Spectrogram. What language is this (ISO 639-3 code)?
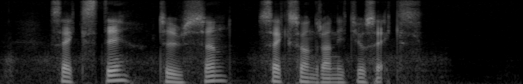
swe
